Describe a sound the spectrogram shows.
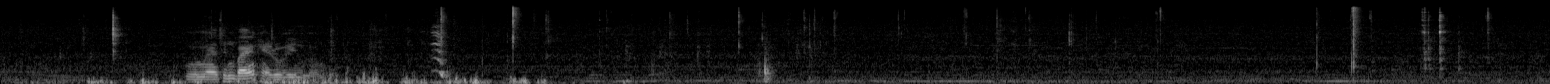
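Small plastic parts click and tap in hands.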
